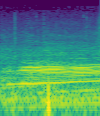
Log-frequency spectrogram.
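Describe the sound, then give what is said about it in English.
A truck doing a burnout at a car show: its engine roars at steady high revs with a sustained tonal drone, loud, with a brief thump partway through; rough, hissing noise of tires spinning against pavement and leaving marks. “Tires. He can do whatever he wants. Oh, my God. But he's leaving marks.”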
